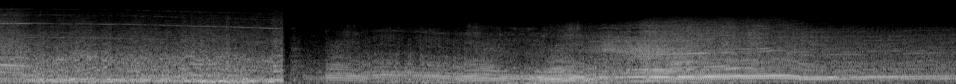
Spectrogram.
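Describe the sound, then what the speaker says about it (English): V8 Supercars racing at Bathurst in Assetto Corsa roar past in a loud, sustained engine drone, with revving pitch sweeps, one sharp cut as a car passes, and another engine climbing steadily afterward. "The rumble of the engine"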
